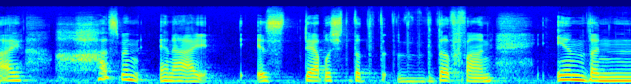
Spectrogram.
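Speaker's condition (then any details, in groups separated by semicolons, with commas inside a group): Stutter; stutter persisting despite much of life trying to stop, described as incurable; severe stutter, stutters a lot; struggles to speak; repeated words, prolonged sounds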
